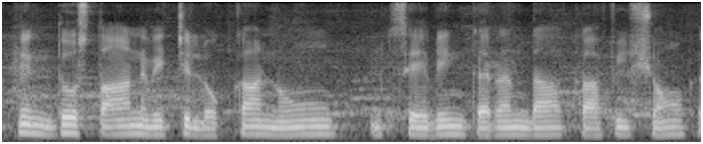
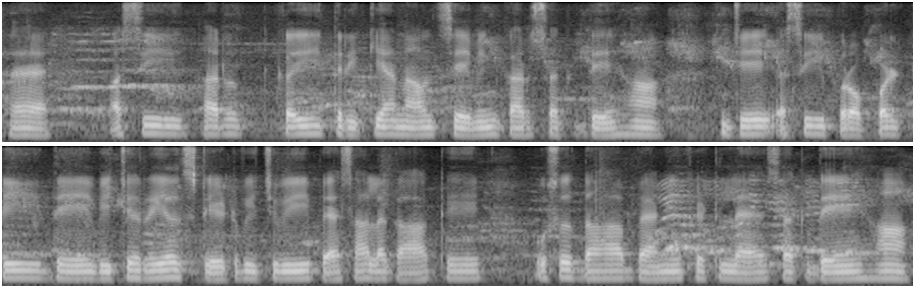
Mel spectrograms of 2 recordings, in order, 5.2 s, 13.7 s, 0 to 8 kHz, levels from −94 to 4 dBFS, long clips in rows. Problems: none marked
